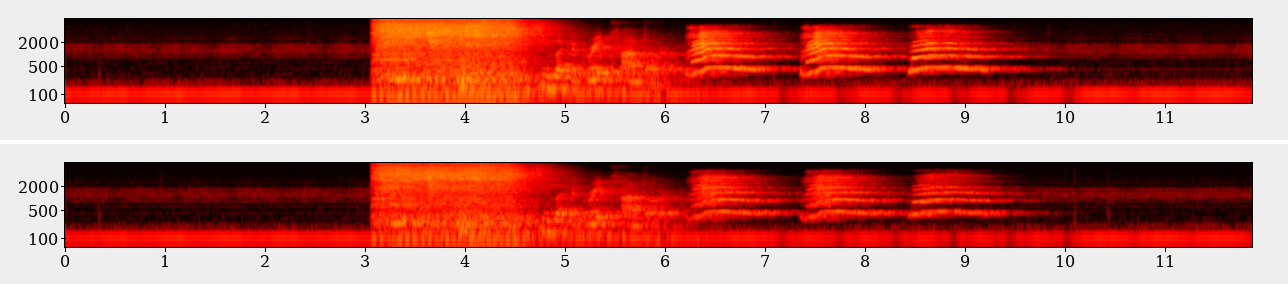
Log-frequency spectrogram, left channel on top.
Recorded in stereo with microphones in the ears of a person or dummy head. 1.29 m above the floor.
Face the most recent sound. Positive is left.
turn(degrees=60)  # may be behind; listen again after turning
